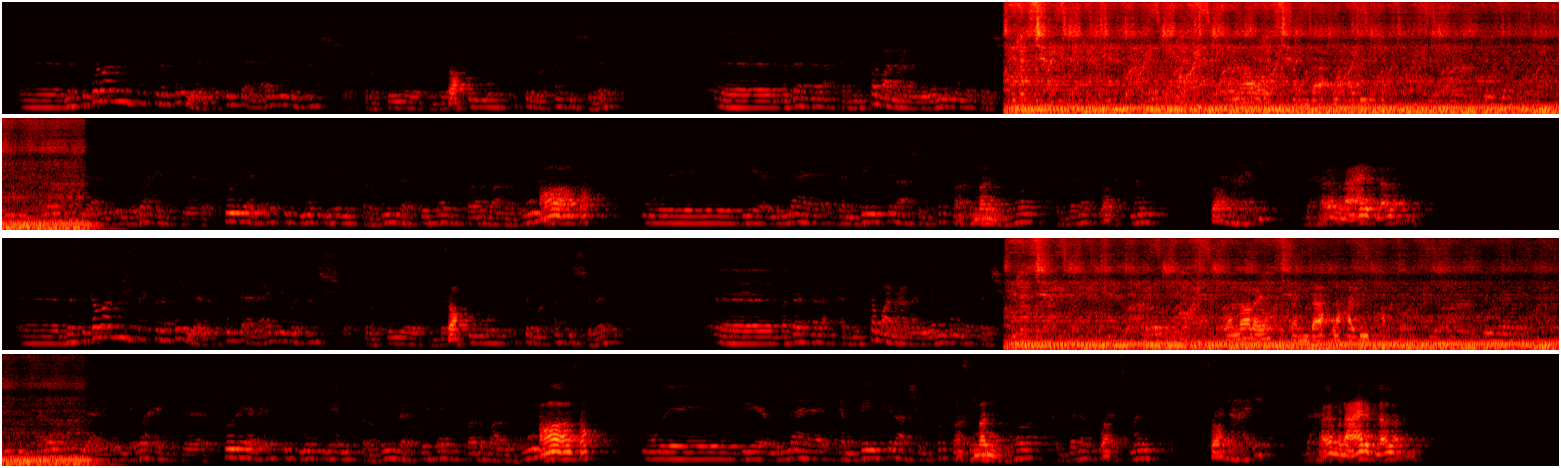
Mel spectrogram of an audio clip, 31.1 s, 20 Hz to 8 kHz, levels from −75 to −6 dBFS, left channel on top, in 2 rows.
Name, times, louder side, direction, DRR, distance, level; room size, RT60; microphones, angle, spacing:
voice 1, 0.1-6.1 7.0-10.3 11.2-11.9 14.3-21.0 22.0-27.1 27.7-28.2 28.6-29.3 29.7-29.8, right 1 dB, 40° right, 0 dB, 1.8 m, -54 dB
sound 1, 10.0-16.4, left 5 dB, 35° left, 0.6 m, -36 dB
voice 2, 12.2-14.2 20.9-21.4 25.1-25.6 26.6-26.7 27.6-27.8 28.7-29.7, right 4 dB, 75° right, 6 dB, 0.6 m, -42 dB
6.7 x 5.0 x 6.8 m, 0.94 s
head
